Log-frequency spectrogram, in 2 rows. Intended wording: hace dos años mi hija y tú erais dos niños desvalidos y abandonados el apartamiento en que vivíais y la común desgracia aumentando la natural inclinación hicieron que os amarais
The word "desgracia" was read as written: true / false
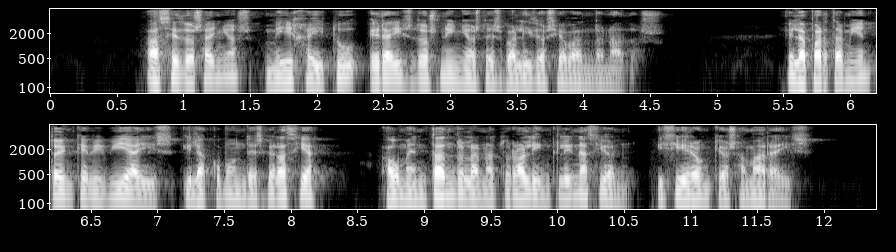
true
